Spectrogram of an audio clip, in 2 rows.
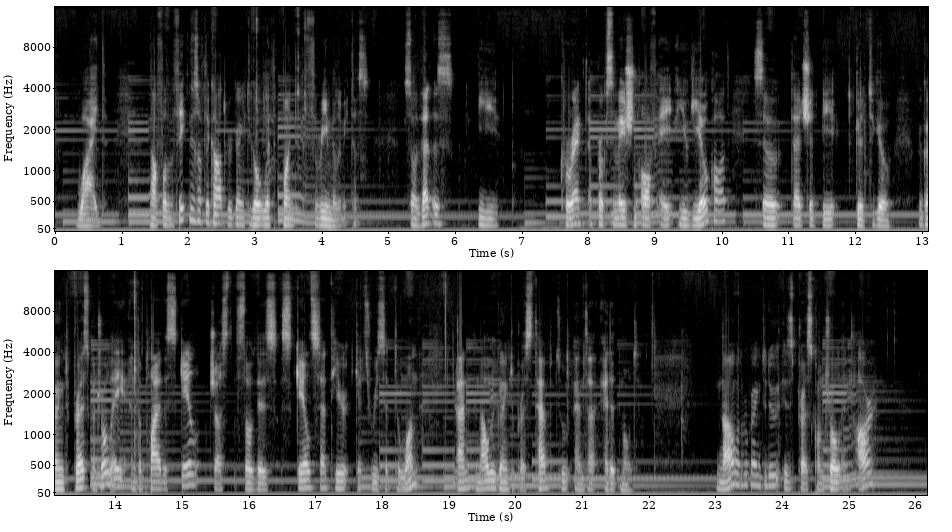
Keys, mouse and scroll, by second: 0.2-1.7 scroll up 3, 1.7-3.6 drag, 3.9-4.7 scroll up 4, 5.1-5.8 middle drag, 5.9 scroll up 2, 6.6-8.5 middle drag, 11.7 ctrl+a, 14.8 middle click, 20.6 Tab, 24.7 ctrl+r.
